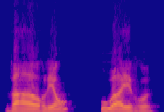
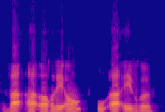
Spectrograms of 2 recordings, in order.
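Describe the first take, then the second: First: The neighbouring vowels run smoothly into each other. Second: The neighbouring vowels are clearly broken apart. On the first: "on fait généralement une sorte de liaison entre les voyelles" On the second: "il faut bien séparer les voyelles comme si on disait"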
